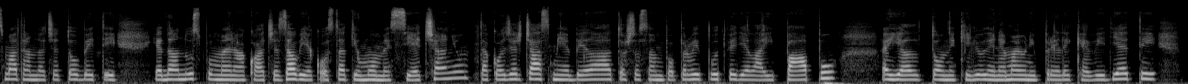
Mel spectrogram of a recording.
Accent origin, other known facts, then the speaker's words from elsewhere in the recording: Split, Split-Dalmatia County, Croatia; dolazim iz Splita.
